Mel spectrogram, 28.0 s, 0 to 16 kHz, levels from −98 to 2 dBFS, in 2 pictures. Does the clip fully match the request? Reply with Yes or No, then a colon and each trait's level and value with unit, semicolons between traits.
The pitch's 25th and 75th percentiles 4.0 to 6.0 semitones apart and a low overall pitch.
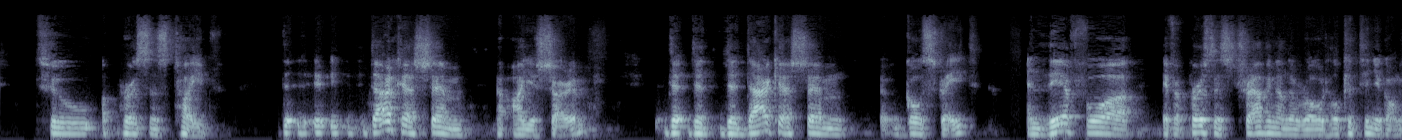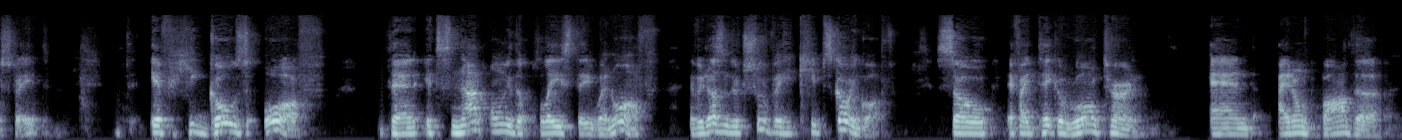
No: average, 3.3 semitones; low, 125 Hz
